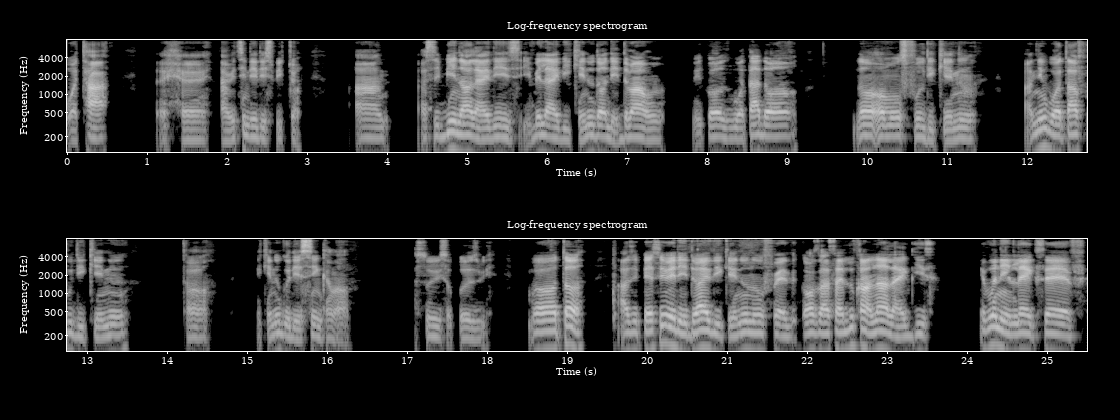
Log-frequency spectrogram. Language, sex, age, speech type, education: Nigerian Pidgin, male, 30-45, spontaneous, tertiary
